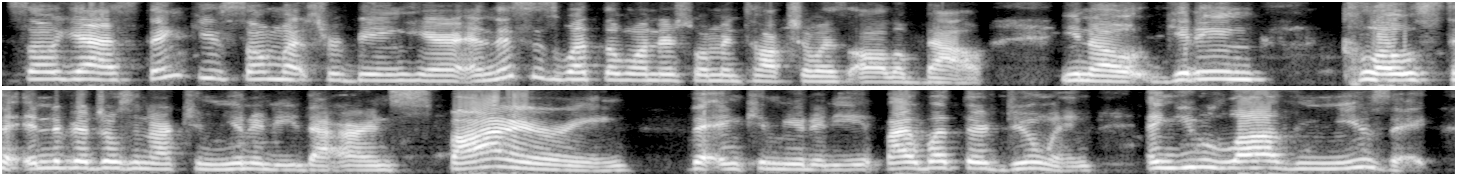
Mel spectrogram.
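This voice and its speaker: A woman's voice: mid-range voice, moderate pace, a bit bright, no echo. A woman in her thirties hosting a talk show, effusive and slangy, showering her guest with compliments. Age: 30s. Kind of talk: casual interview chat.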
